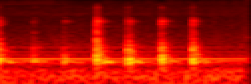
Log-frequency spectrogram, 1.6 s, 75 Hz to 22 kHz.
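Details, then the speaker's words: Carver C-19 tube amplifier on the bench, with its voltage slowly climbing as the tubes warm: each tap on the chassis comes through as a sharp, ringing knock. Strongly microphonic. "and it's making the noise now and that voltage is slowly climbing up and as you can hear very very microphonic"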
